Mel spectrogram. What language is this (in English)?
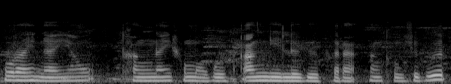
Bodo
